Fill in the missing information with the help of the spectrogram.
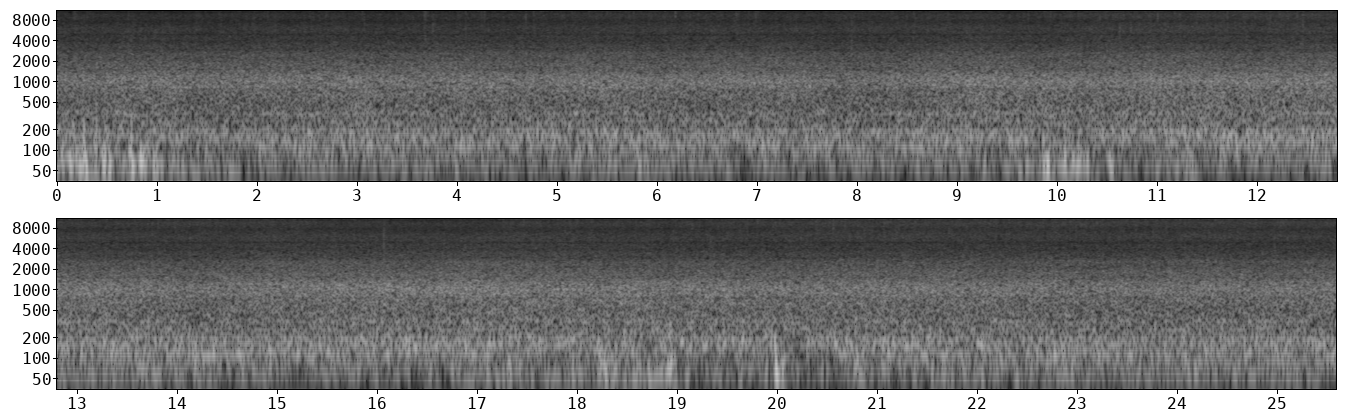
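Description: Steady rain falling on wet pavement and container roofs, an even hiss that holds throughout.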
